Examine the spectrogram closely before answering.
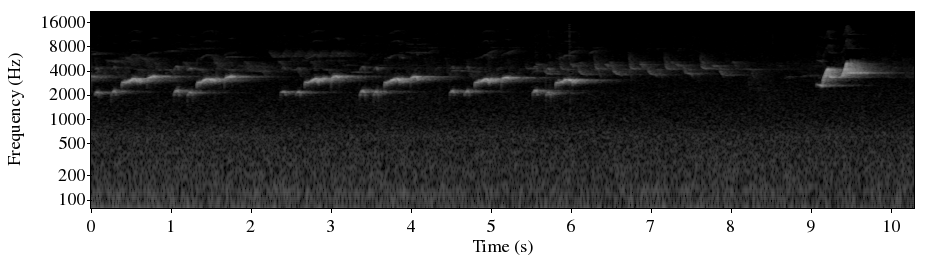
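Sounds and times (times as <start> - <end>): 
Narcissus flycatcher singing: 0.0 - 6.3, 9.1 - 9.8.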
